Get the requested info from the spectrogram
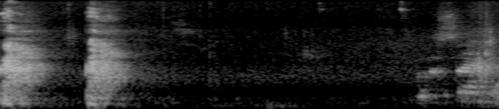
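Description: Two sharp coughs about half a second apart, close to the microphone.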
